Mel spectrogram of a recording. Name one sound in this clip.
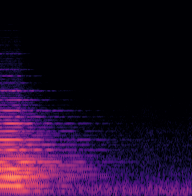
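A pipe organ chord ends and rings out in a large echoing hall.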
